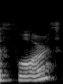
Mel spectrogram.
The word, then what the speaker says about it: 4th: Listen, I said the 4th with this sound at the end. Why? Because I use an ordinal number to express order. In English, we use ordinal numbers to say the date, okay? We don't say the 4.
